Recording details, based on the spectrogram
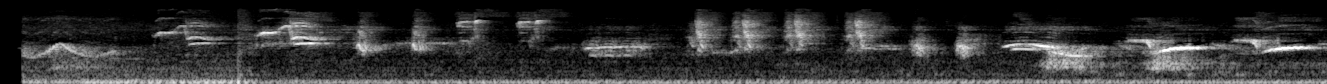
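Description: A Northern mockingbird sings a rapid medley of varied phrases: buzzy notes, clear rising and falling whistles, and sharp chirps, changing every second or so over a steady low hum.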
